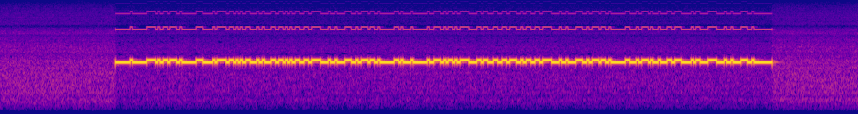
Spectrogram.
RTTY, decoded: MERCURIO, GADOLINIO, CHUMBO,

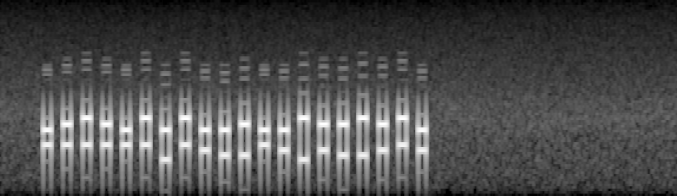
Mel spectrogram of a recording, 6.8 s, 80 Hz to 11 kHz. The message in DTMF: *0#0*#1#745*738568#7

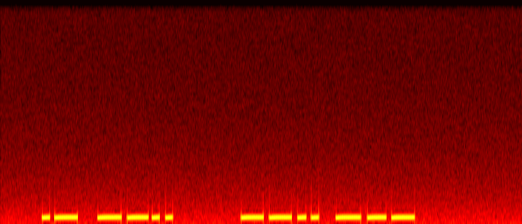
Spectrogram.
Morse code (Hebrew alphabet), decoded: אז זה

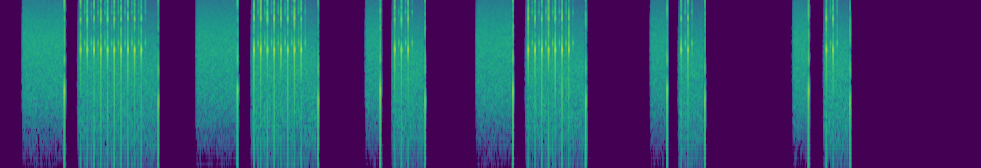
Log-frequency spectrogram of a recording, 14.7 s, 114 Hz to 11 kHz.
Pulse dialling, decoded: 0 8 3 7 2 2

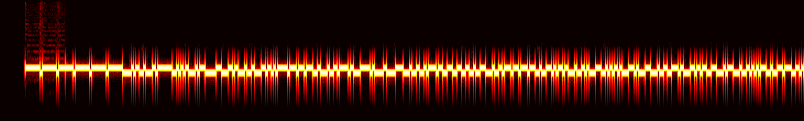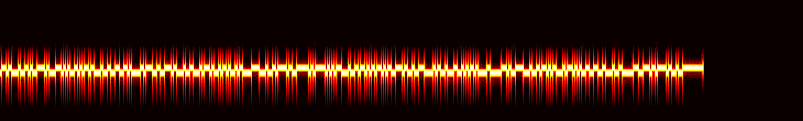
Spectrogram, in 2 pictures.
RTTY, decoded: RHTN NXQU KMEO GWIL QQLF ZRZZ CNWH YLUF BZSF IEUC HDDO KVXY JJCL RETB JHSI TCKL

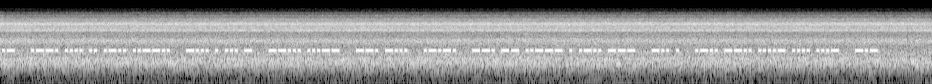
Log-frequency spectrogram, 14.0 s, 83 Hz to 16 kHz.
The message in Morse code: … PHIL? BEST 73 GB <AR> GM2ELO DE LZ4HV K

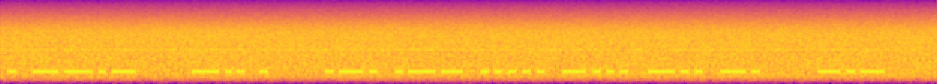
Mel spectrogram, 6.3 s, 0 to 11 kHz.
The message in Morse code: … DE RW5BDN K

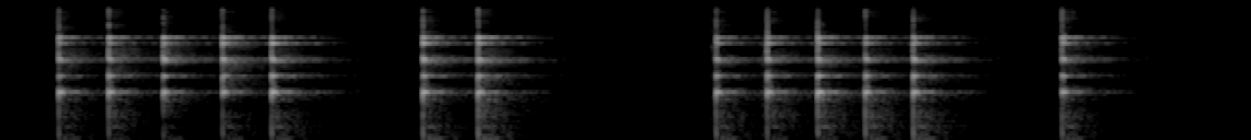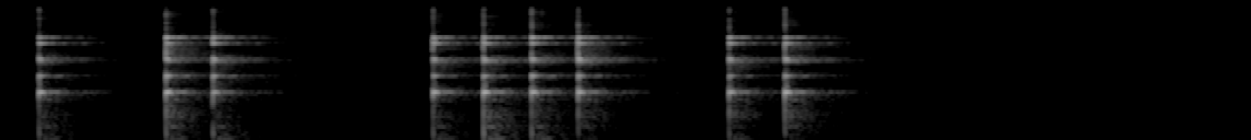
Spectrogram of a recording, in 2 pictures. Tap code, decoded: WVBR

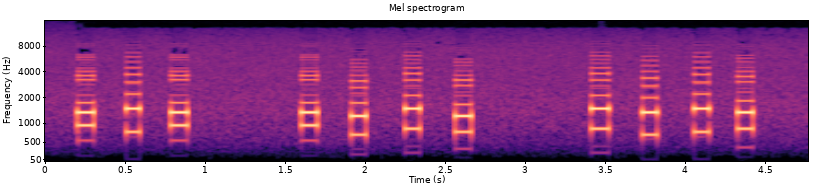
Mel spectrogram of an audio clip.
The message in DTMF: 060 0194 9268

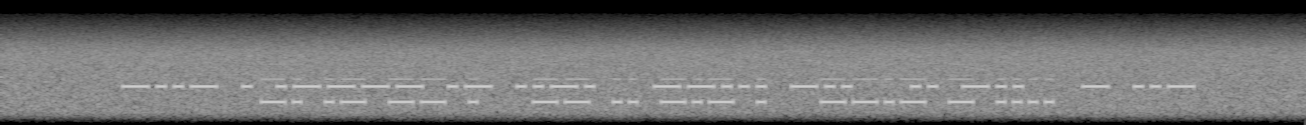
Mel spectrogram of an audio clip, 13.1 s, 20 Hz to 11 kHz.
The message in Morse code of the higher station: XE1AF 7D ID TU

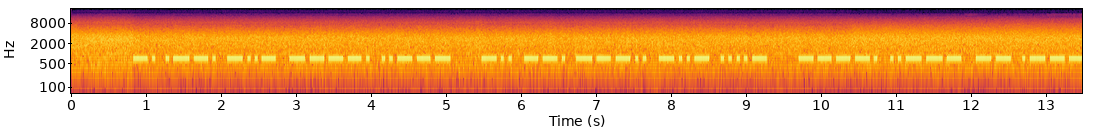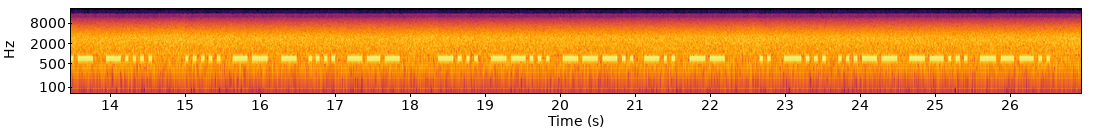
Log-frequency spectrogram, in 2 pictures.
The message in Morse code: NPX92 DG8X4 92M16 5MTHO B78DM IB378

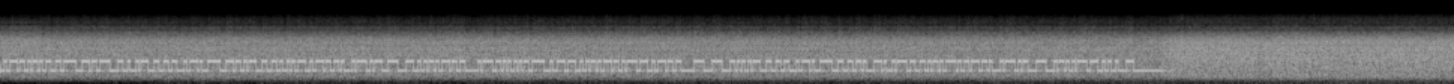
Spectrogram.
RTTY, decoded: … DIT OPZICHT ZIJN GEZOND VERSTAND EN VOORZICHTIGHEID GEBODEN.

